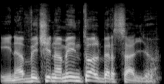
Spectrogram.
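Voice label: Italian speech Pilots Bomber Engage; World Of Warships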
